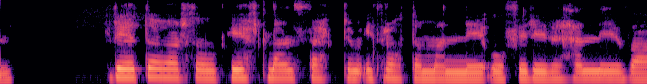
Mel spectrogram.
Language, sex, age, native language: Icelandic, female, 12, Icelandic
